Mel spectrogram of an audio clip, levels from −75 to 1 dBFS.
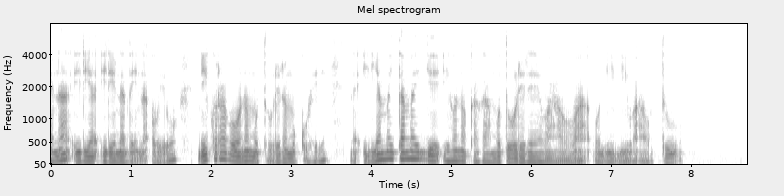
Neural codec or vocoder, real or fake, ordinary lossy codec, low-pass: none; real; none; 7.2 kHz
